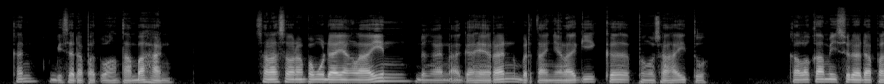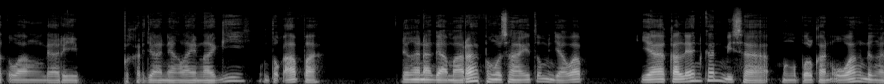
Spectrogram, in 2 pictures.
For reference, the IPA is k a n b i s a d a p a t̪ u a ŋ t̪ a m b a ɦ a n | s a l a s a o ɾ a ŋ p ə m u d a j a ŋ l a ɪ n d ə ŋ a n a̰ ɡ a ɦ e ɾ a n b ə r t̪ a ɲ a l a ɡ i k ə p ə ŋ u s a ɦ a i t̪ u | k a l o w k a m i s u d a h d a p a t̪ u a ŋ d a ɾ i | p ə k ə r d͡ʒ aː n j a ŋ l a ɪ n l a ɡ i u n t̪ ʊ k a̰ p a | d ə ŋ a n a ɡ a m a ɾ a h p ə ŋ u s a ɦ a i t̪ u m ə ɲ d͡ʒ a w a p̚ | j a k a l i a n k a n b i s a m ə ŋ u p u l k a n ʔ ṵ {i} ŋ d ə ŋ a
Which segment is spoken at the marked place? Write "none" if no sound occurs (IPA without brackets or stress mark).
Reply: a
